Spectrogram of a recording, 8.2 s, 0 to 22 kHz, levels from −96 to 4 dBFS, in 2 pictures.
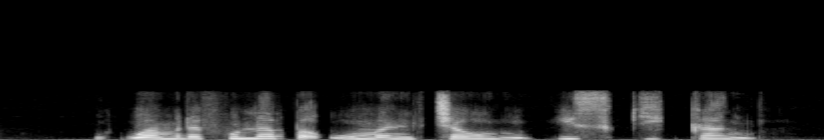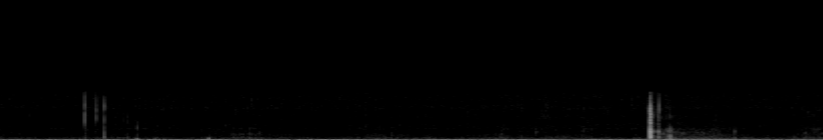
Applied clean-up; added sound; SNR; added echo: neural diffusion model UNIVERSE++.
